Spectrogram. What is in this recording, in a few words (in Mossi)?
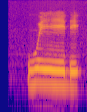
"weede", moore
